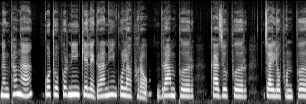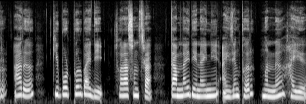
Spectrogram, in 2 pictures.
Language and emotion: Bodo, neutral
